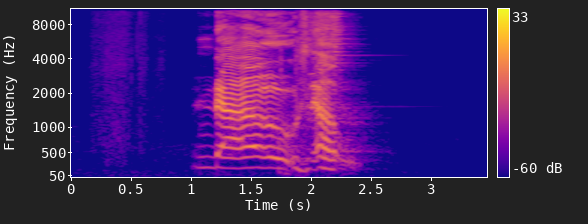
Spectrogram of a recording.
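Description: A man screams out a long cry.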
